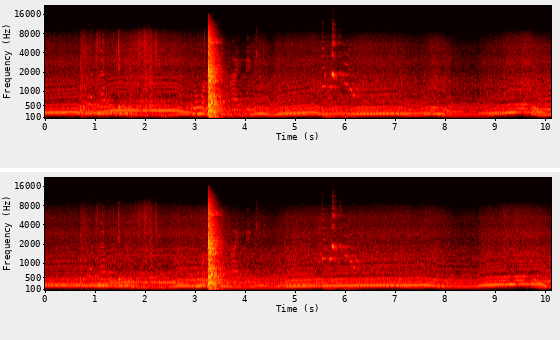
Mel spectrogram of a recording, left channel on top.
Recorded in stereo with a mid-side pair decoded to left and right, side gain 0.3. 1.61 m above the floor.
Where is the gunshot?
10° left, 0.7 m.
